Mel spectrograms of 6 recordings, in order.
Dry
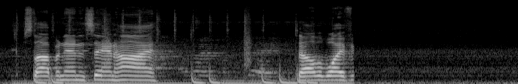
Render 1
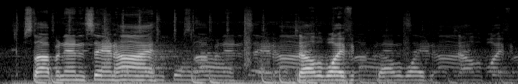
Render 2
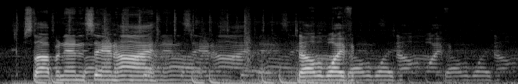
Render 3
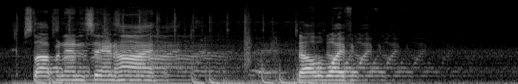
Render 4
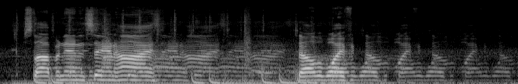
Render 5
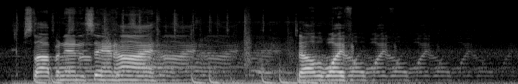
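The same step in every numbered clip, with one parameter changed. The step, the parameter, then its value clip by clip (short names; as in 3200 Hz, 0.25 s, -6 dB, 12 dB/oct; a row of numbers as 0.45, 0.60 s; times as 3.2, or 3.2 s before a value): echo with dull and thin repeats by turns, time: 0.795, 0.487, 0.137, 0.332, 0.214 s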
